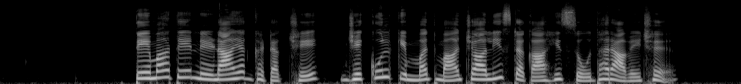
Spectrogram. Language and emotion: Gujarati, neutral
